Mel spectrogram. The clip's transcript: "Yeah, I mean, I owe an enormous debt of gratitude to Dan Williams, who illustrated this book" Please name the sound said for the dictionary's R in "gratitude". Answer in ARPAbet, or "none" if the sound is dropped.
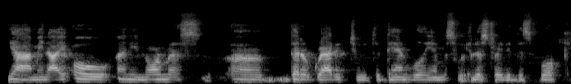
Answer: R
